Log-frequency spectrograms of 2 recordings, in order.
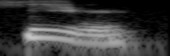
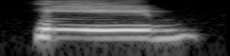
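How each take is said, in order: First: The vowel is a close 'ee' sound. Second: The vowel is an open 'eh' sound. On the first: The speaker calls it right. "Bunyi huruf I" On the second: The speaker calls it wrong. "Salah eh"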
